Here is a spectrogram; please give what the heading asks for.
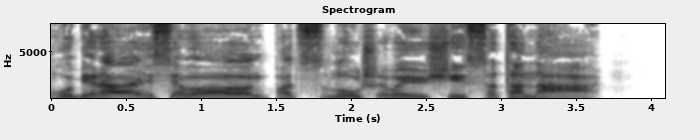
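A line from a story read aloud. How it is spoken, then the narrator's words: Thunderous shout. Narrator (Russian): господин Сваммер закричал громовым голосом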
